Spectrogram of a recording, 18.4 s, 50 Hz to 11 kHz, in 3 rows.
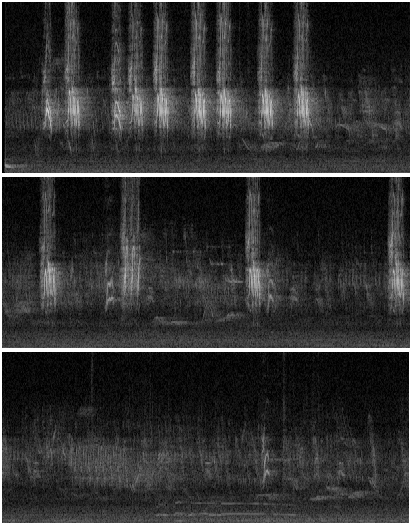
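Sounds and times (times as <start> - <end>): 
House sparrow Passer domesticus chirps: 0.1 - 18.3.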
